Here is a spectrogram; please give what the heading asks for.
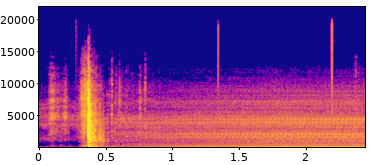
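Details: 2017 Nissan Titan blower motor, vehicle on, tested by tapping: one sharp thump, then the blower spins up into a steady hum; it only runs after being struck, so the motor is worn.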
